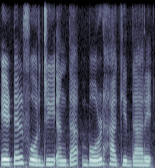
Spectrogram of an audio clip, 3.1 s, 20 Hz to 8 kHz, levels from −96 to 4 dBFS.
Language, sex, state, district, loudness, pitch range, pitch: Kannada, female, Karnataka, Bidar, -16 LUFS, 200-230 Hz, 215 Hz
